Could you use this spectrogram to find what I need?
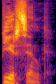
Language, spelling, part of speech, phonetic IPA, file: Russian, пирсинг, noun, [ˈpʲirsʲɪnk], Ru-пирсинг.ogg
- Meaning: piercing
